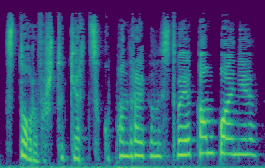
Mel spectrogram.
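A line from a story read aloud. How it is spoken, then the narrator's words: Whisper. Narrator (Russian): шепнула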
